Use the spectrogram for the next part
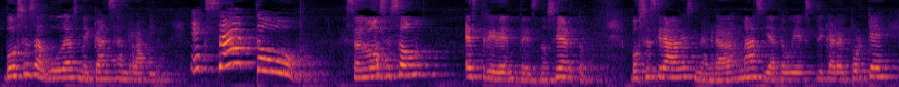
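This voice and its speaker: In an echoey room, a woman with a Latin American Spanish accent teaches a voice course, her voice on the high side, a bit bright, at a normal speed. As a speaking coach, she lays things out step by step and frequently checks that everyone is keeping up.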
